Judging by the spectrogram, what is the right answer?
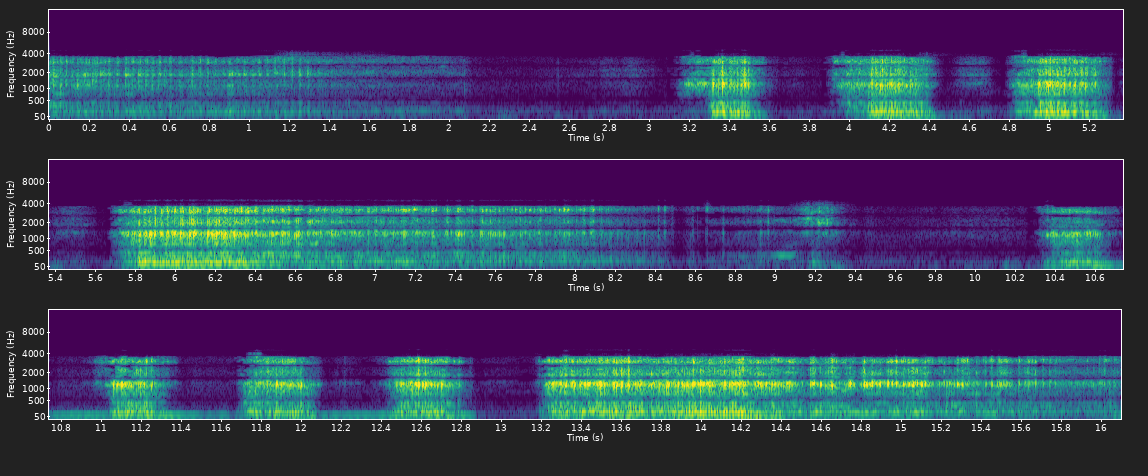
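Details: Person lying down on the floor sleeping and snoring: loud, rough, irregular snorting sounds with short bursts and longer rattling breaths.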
